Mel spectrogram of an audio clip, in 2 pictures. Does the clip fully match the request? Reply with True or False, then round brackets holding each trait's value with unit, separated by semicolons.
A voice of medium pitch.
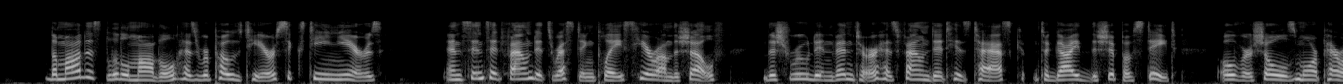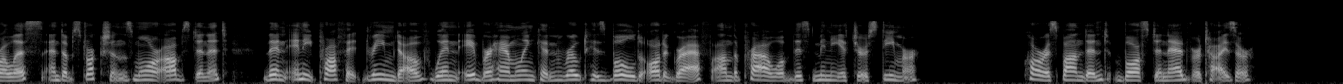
False (210 Hz)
